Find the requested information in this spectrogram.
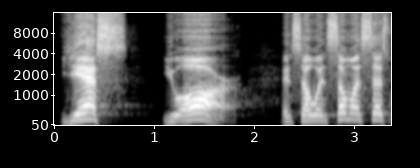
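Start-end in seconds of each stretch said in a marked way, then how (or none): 0.0-1.9 loud, emphatic contradiction; punchy retort with pauses between phrases; standing firm. Shown as a demonstration. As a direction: stand up and flatly refuse to agree. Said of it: "stand up and say".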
